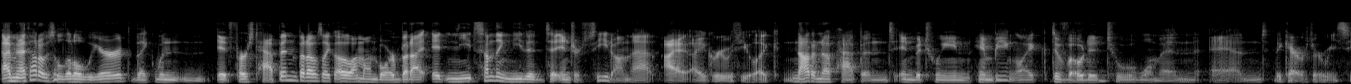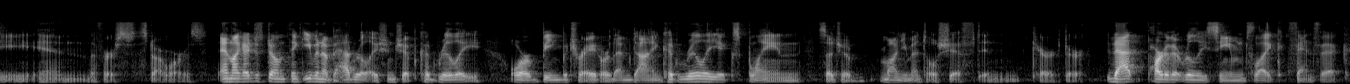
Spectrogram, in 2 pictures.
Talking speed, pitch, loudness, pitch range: 210 wpm, 130 Hz, -25 LUFS, 115-150 Hz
